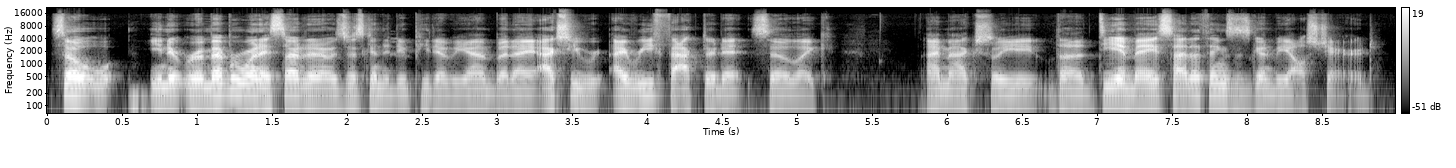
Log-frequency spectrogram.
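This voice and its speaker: A man hosting a livestream, chatting casually and technically, informally thinking out loud as he goes. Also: medium pitch, a little fast. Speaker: livestream host.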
